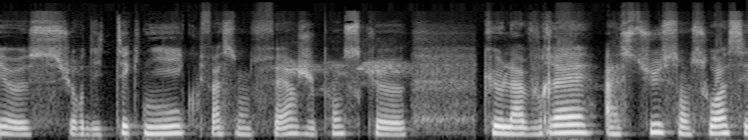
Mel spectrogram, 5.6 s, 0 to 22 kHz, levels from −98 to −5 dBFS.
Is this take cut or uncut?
cut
